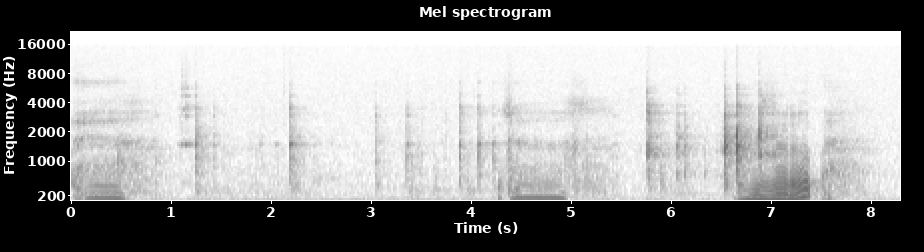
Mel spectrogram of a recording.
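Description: Light metallic clicks and clinks as a Harley-Davidson front rocker housing is worked free and lifted off the cylinder head. Three short wordless vocal sounds from the mechanic come near the start, about halfway and about seven seconds in, the last one wavering in pitch.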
